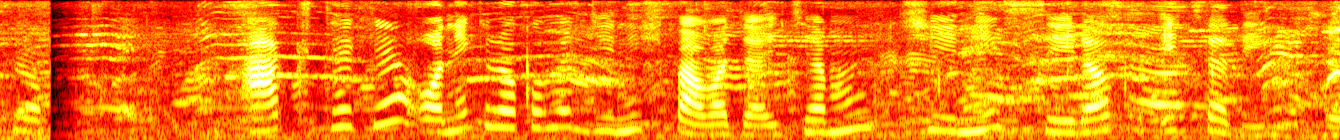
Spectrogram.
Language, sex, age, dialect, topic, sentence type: Bengali, female, 25-30, Standard Colloquial, agriculture, statement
